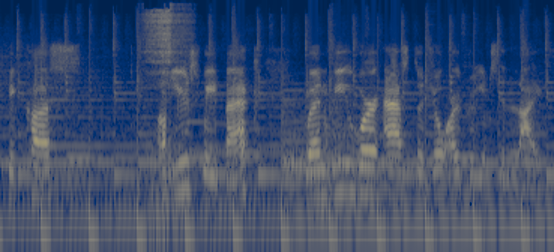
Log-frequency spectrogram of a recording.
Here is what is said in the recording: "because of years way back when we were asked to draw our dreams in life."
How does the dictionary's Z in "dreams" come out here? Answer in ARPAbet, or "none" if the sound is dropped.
S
